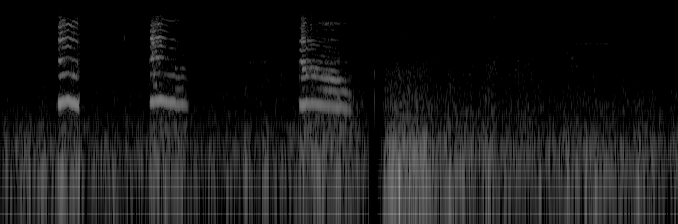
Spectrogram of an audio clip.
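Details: Black pet cat giving three short, clear meows about a second apart, each slightly falling, then a rustling bump and quiet room noise.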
